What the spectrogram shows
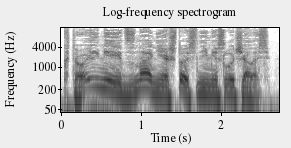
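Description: A man's voice: on the high side, very animated, moderate pace, no echo. A man puts on a little male troll with a raised, clipped voice and stiffly formal phrasing. He sounds prim and sure of himself, like a scholar lecturing his companions. The recording is dry and close. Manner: stilted, oddly formal phrasing. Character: small wise male troll guide, formal.

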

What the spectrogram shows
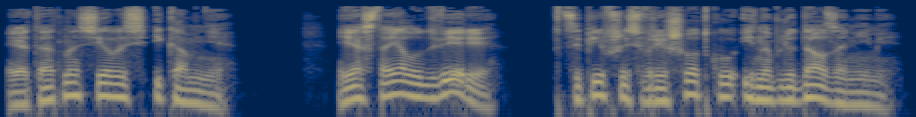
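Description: A man reading a first-person audiobook narration in a measured, even storytelling manner. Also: deep voice, dry recording, clean studio sound.

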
